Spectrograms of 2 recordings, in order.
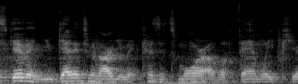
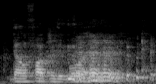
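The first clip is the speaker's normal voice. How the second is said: laughing; slower than usual. Real, not acted. Laughing defense of Macy's parade.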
